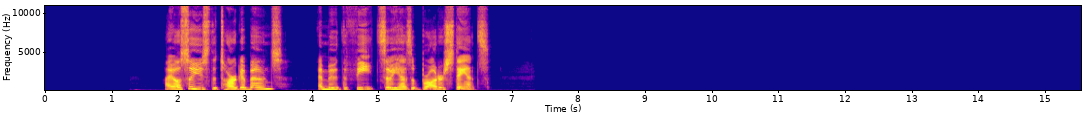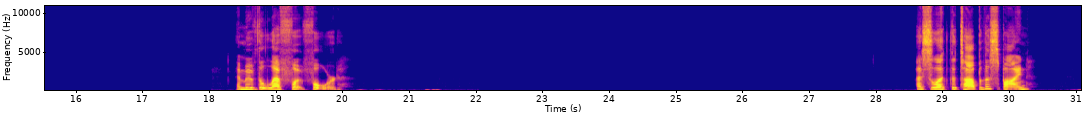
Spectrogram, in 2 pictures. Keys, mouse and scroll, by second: 0.4-2.0 middle drag, 2.1 click, 3.1 KP_1, 4.2 g, 4.9 x, 8.2 click, 8.7-10.0 middle drag, 10.1 click, 11.0 KP_1, 11.5 g, 11.8 x, 16.3 click, 17.3-19.0 middle drag, 19.6 g, 19.8 y, 22.2 click, 22.8 KP_3, 27.3 middle click, 28.7 click, 30.7 shift+middle click.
